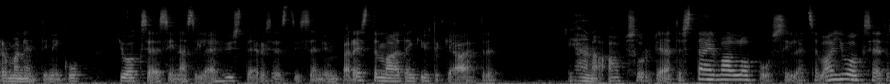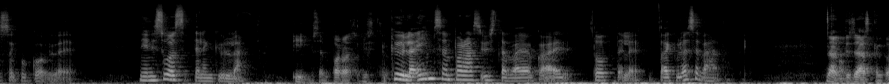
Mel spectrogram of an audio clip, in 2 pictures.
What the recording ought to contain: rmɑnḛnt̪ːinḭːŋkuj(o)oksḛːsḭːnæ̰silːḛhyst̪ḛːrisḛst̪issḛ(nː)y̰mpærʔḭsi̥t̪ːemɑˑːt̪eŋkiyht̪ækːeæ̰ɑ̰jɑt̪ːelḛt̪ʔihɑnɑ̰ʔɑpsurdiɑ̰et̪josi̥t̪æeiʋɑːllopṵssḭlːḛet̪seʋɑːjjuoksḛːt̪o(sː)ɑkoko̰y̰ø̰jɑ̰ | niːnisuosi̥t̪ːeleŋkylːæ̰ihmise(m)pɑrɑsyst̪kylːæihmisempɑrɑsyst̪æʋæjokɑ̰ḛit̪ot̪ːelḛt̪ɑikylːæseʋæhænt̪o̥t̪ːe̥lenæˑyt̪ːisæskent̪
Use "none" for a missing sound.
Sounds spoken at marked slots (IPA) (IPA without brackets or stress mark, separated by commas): u, n, sː, m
